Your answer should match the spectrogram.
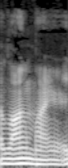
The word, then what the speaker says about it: Longmire: The other thing you made mention that you finished up was season 5 of Longmire, or how do you pronounce that? – Yeah, Longmire.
